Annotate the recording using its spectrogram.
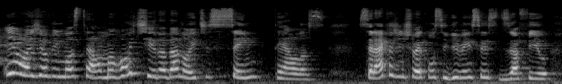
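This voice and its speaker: A chatty, lively vlogger mother with a high female voice talks to viewers at normal speed. It's a family vlog chat recorded indoors at home on a phone camera.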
